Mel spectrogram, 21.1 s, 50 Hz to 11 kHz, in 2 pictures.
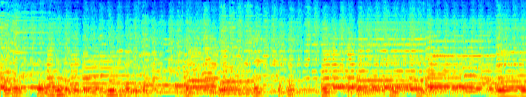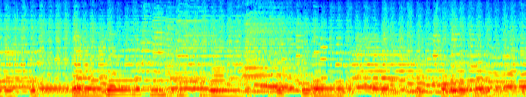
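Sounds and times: brass and accordion ensemble hymn: 0.0s - 21.0s.

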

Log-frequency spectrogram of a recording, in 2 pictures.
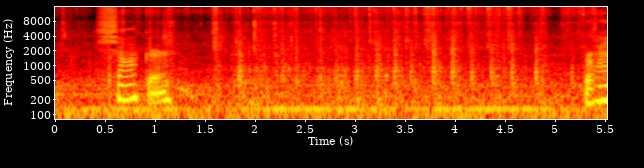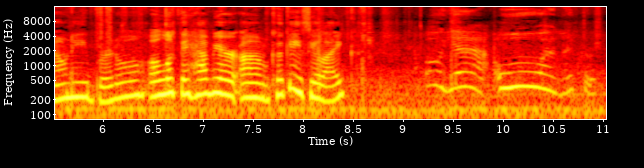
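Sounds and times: small irregular clicks and rattles: 0.0s - 5.3s.

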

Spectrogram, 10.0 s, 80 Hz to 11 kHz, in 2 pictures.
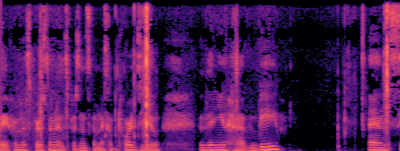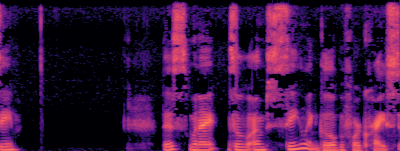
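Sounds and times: woman speaking: 0.0s - 3.6s, 4.6s - 5.3s, 7.0s - 10.0s
cards clicking: 0.4s - 2.0s, 4.2s - 5.0s.

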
